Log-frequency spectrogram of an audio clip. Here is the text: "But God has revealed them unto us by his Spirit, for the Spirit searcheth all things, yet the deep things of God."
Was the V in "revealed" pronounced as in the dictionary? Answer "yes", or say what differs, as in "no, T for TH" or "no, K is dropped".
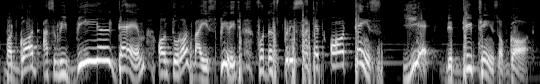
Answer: yes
